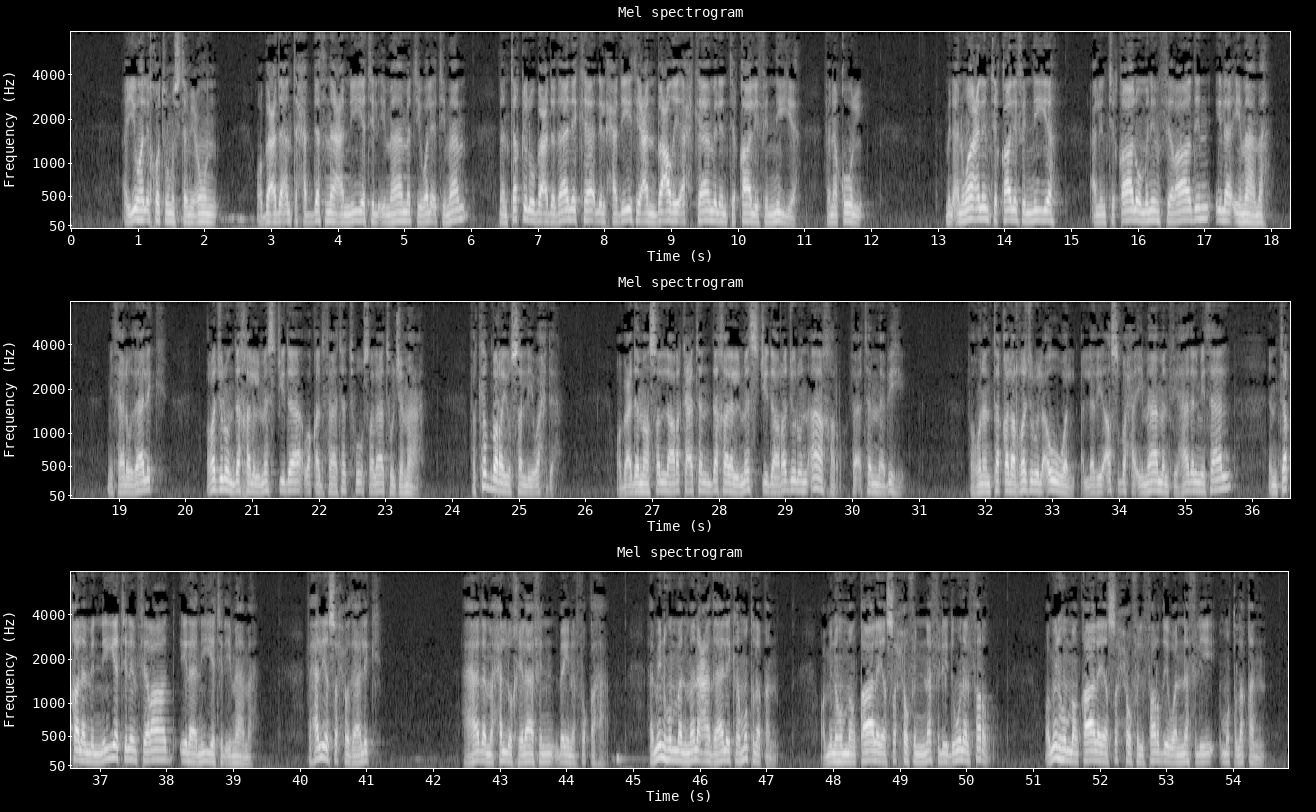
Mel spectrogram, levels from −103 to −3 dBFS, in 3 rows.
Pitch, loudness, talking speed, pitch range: 125 Hz, -21 LUFS, 105 wpm, 115-140 Hz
